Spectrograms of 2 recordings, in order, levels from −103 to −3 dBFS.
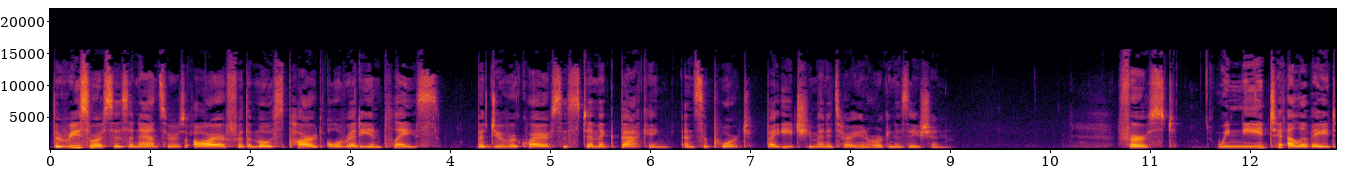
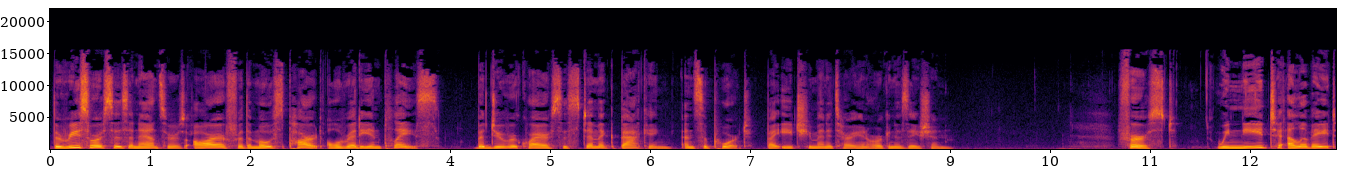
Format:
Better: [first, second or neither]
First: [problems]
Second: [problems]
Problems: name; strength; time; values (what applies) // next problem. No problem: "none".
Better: second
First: thin; somewhat; fading below 300 Hz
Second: none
